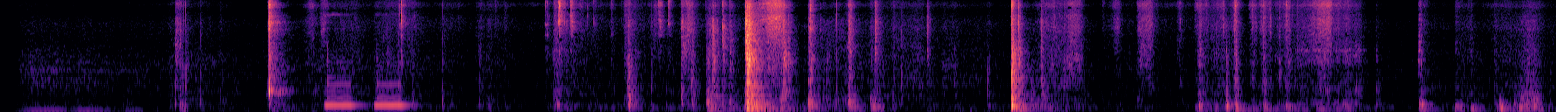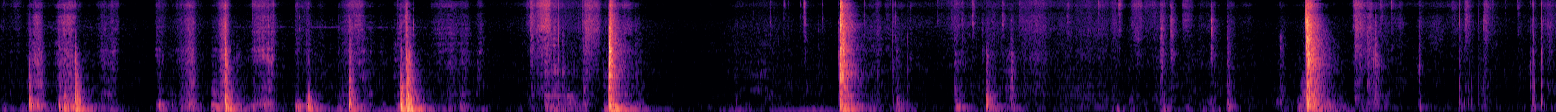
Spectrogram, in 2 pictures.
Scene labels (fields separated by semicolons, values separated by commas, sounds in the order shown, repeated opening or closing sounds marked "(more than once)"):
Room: bedroom; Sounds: light switch, footsteps, wardrobe or drawer (more than once)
